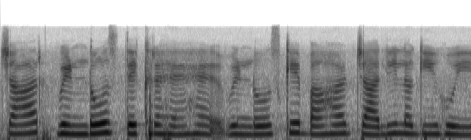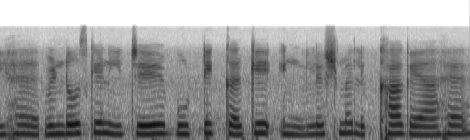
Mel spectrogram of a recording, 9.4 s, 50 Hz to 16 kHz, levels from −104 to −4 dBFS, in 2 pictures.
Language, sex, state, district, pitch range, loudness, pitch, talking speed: Hindi, female, Bihar, Saharsa, 220-235 Hz, -18 LUFS, 225 Hz, 140 wpm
